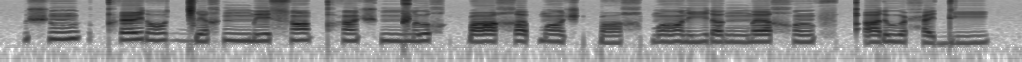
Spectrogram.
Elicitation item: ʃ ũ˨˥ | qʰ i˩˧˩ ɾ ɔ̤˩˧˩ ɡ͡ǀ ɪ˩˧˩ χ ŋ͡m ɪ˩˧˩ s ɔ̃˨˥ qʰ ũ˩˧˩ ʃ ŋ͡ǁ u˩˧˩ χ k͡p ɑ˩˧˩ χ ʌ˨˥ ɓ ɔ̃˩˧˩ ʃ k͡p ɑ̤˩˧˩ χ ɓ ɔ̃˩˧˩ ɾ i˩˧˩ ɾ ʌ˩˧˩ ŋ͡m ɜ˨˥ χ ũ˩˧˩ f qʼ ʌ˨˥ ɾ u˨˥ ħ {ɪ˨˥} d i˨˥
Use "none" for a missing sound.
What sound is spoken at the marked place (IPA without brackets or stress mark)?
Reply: ɪ˨˥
